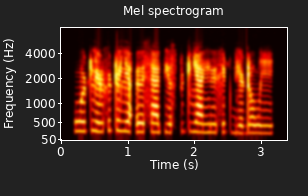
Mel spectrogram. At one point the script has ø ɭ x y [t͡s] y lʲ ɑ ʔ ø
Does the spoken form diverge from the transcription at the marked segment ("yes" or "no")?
yes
